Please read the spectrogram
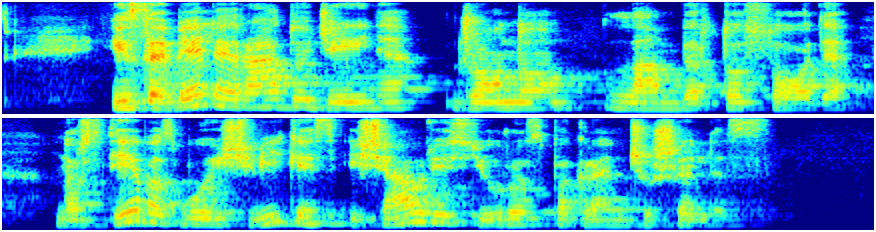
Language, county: Lithuanian, Vilnius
